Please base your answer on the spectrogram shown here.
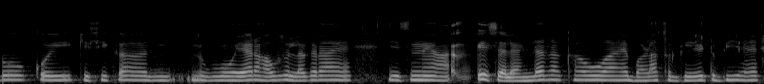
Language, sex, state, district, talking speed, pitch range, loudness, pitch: Hindi, female, Uttar Pradesh, Jyotiba Phule Nagar, 155 wpm, 190-205 Hz, -32 LUFS, 200 Hz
